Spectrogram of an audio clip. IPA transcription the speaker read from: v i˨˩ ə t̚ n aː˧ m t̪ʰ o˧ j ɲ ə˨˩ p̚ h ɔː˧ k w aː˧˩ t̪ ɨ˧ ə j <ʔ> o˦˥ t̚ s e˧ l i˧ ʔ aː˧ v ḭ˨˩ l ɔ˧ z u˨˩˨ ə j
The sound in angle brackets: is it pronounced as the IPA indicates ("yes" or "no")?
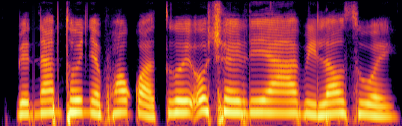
yes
